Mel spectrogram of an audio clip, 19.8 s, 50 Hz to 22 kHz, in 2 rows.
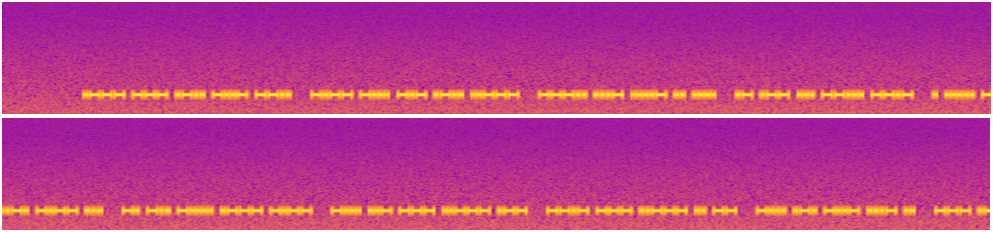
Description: Morse code, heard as a keyed tone, machine-sent, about 39 wpm, 740 Hz. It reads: JOLXZ YBKL2 8V4IH AWS7Q E5CYS ND6JY BUO2W QO2IM BRXVI …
